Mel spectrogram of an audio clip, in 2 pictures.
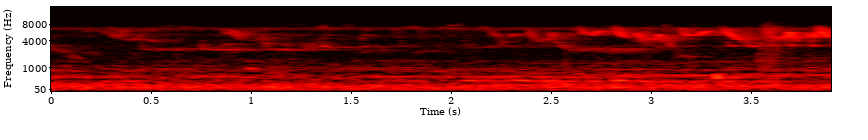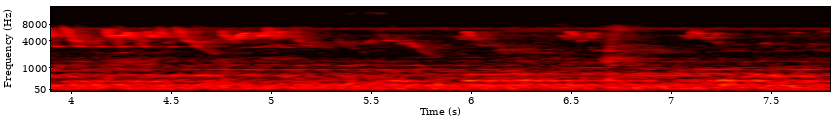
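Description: Faint outdoor ambience with small birds chirping, many quick high chirps and falling notes, busiest a few seconds in.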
